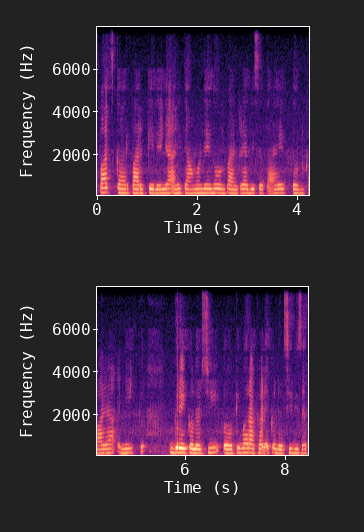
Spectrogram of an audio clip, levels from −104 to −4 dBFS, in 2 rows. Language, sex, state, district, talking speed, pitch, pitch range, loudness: Marathi, female, Maharashtra, Sindhudurg, 150 wpm, 195 Hz, 190-205 Hz, -21 LUFS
